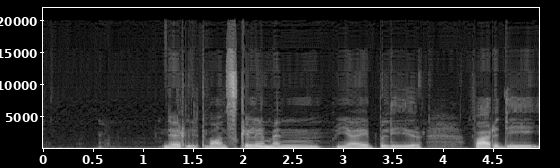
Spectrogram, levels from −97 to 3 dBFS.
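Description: Likely Opus compression in CELT mode, at a rate near 16 kbps, rebuilds starved bands only roughly, so the speech sounds rough and grainy throughout.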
